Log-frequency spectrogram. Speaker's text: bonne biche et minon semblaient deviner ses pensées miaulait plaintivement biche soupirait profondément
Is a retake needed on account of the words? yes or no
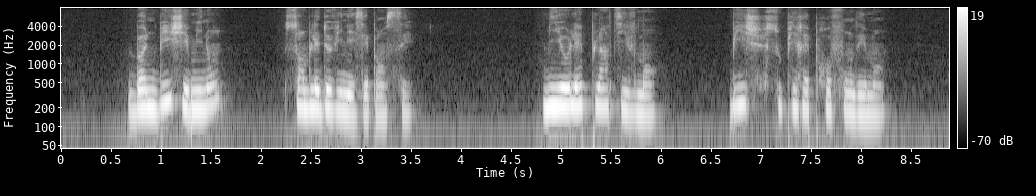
no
